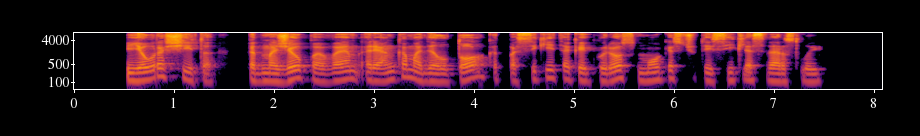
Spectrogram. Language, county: Lithuanian, Vilnius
